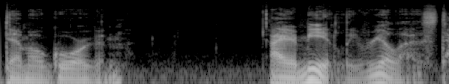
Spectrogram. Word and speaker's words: Demogorgon: that I'd been pronouncing demo gorgon's name wrong I'd been saying demo Gorgon instead of demo Gorgan I immediately realized how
